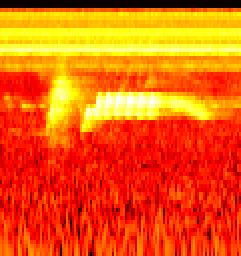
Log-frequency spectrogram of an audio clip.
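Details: Common flameback, filmed from a hide in Huai Kha Khaeng Wildlife Sanctuary, Thailand, gives a short note and then a fast, dry, even-pitched rattling trill lasting under a second over a steady high insect hum.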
